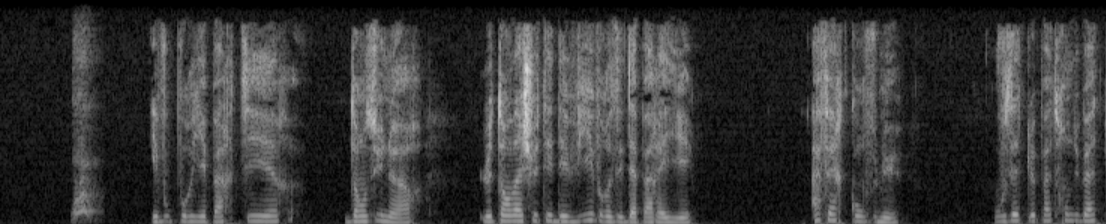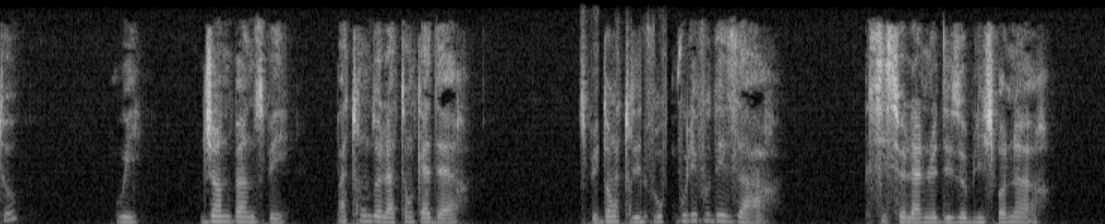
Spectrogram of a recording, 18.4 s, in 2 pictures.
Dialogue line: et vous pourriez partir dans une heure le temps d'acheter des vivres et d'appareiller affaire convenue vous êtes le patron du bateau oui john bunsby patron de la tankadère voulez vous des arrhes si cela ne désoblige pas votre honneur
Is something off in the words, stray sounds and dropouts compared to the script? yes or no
yes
